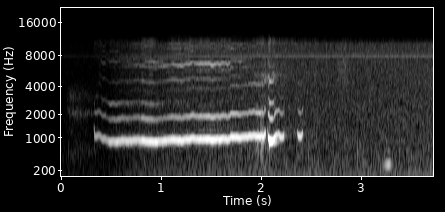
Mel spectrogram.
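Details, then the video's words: Precious the Chihuahua howling while demanding and excited: one long steady high whine held for almost two seconds with rich overtones, ending in a short cracked yelp and a brief softer note afterward. "howling and demanding chi"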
